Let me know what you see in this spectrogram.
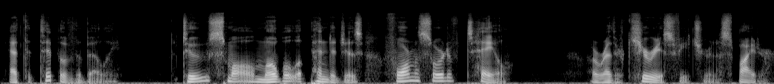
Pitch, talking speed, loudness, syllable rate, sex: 120 Hz, 170 wpm, -20 LUFS, 5.5 syllables/s, male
